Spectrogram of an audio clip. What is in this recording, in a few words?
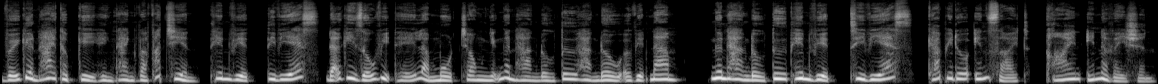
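vietnamese corporate videos, female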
